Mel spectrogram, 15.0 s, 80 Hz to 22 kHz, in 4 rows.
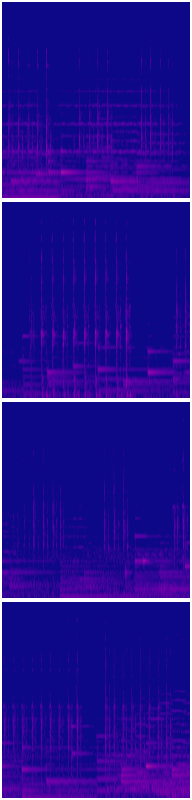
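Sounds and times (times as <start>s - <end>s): mechanical keyboard clicks: 0.0s - 3.6s, 4.2s - 6.4s, 7.2s - 8.8s, 9.6s - 10.2s, 10.9s - 14.8s
soft background music: 0.0s - 15.0s.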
